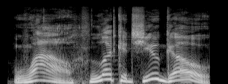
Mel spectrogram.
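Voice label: "wow look at you go", male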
